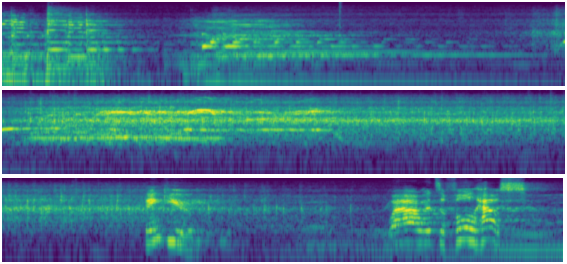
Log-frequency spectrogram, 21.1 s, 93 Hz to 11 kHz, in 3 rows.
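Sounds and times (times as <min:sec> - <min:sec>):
song ending: 0:00.0 - 0:06.8
audience applauding and cheering: 0:06.4 - 0:19.0
audience whistles: 0:06.8 - 0:12.8.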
